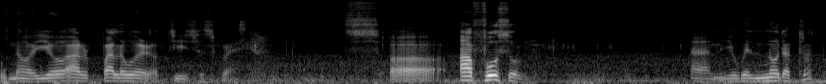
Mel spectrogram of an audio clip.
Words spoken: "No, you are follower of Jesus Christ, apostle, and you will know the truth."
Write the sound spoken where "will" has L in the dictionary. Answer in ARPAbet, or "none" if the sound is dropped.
L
